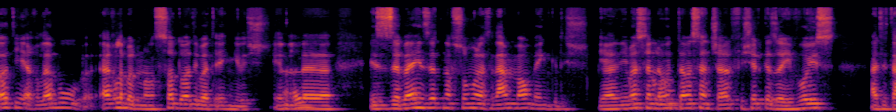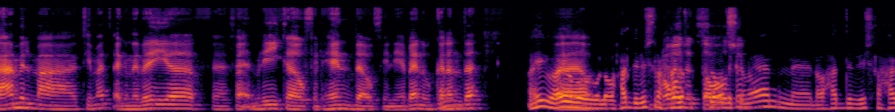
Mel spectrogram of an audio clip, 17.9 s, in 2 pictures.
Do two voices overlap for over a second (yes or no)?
yes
